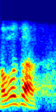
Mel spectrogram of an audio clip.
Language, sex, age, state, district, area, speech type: Assamese, male, 60+, Assam, Goalpara, urban, conversation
